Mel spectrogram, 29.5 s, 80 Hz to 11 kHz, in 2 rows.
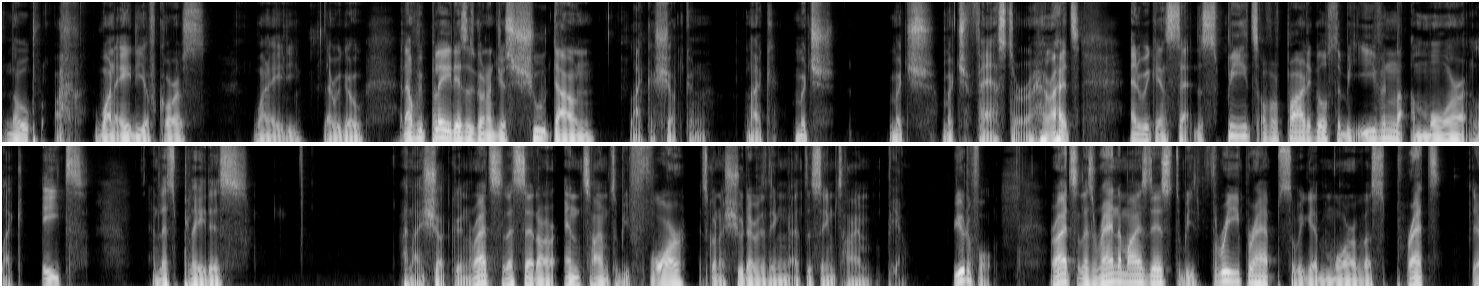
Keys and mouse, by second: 0.1 ctrl+z, 0.7 r, 3.7 space, 6.1 space, 8.8-9.1 middle drag, 9.3 shift+middle click, 9.8-12.0 middle drag, 12.0 click, 14.4 click, 16.9 space, 18.7 space, 19.9-21.0 drag, 22.5 space, 23.9 space, 25.7 click, 27.7 click, 27.9 space, 29.3 space.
